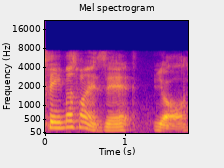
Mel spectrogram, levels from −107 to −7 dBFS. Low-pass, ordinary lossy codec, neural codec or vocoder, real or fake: 7.2 kHz; AAC, 48 kbps; vocoder, 22.05 kHz, 80 mel bands, WaveNeXt; fake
